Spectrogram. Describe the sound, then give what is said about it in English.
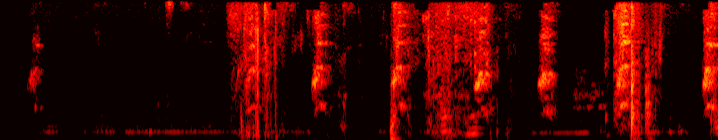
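A dog barks and whimpers in a series of short, uneven yelps and whines, fairly faint and scattered across the whole stretch. “somebody needs to let the dog in.”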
